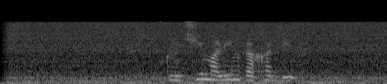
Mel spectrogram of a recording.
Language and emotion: Russian, neutral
